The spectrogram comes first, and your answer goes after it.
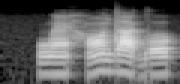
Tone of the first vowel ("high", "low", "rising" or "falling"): low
